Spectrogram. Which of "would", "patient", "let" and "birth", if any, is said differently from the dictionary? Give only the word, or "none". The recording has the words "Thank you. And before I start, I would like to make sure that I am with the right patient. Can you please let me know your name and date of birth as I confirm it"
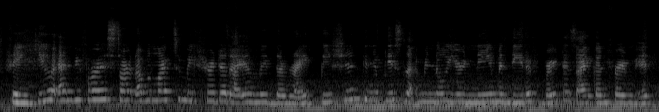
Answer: birth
